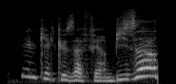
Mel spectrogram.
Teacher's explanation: So it's not simply that it's spoken fast. No, the il actually isn't pronounced at all here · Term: contracted pronunciation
